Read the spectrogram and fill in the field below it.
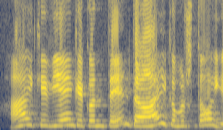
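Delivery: high, loud, sing-song fake delight; theatrical fake cheer. Shown as a demonstration. Teacher greeting kids with exaggerated fake joy. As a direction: overdo the cheer like a sugary teacher. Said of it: "no tiene que ser teatralizada".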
